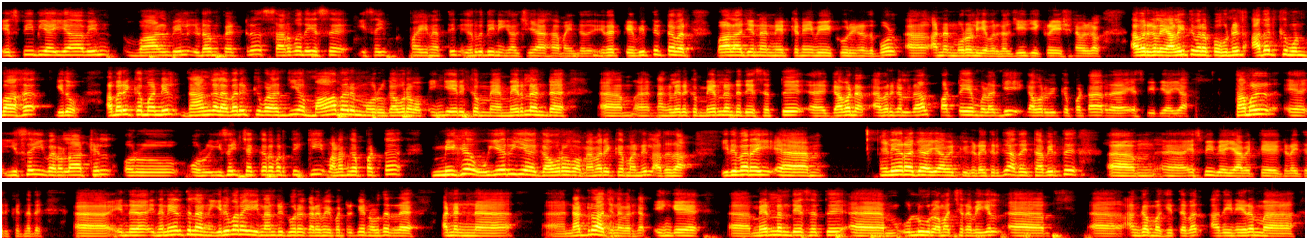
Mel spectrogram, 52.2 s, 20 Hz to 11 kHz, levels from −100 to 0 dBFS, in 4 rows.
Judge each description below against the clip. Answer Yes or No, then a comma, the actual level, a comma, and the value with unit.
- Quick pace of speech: No, average, 110 wpm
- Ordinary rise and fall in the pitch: Yes, average, 3.5 semitones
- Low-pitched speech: No, medium, 185 Hz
